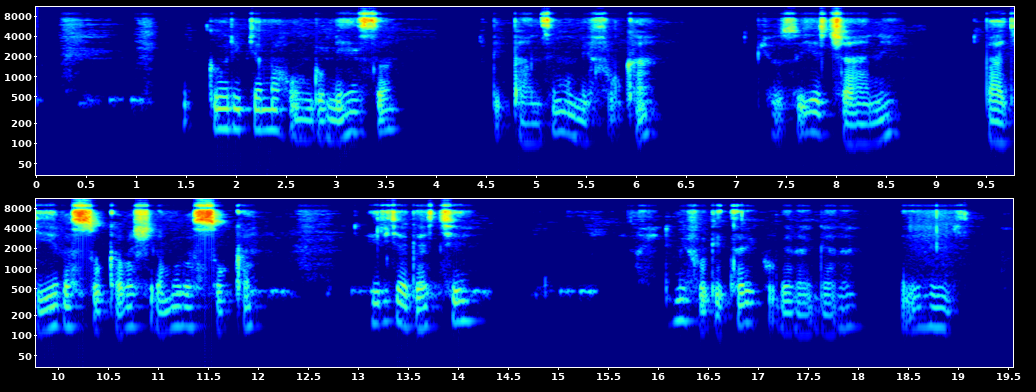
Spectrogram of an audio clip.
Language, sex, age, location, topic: Kinyarwanda, female, 50+, Musanze, agriculture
